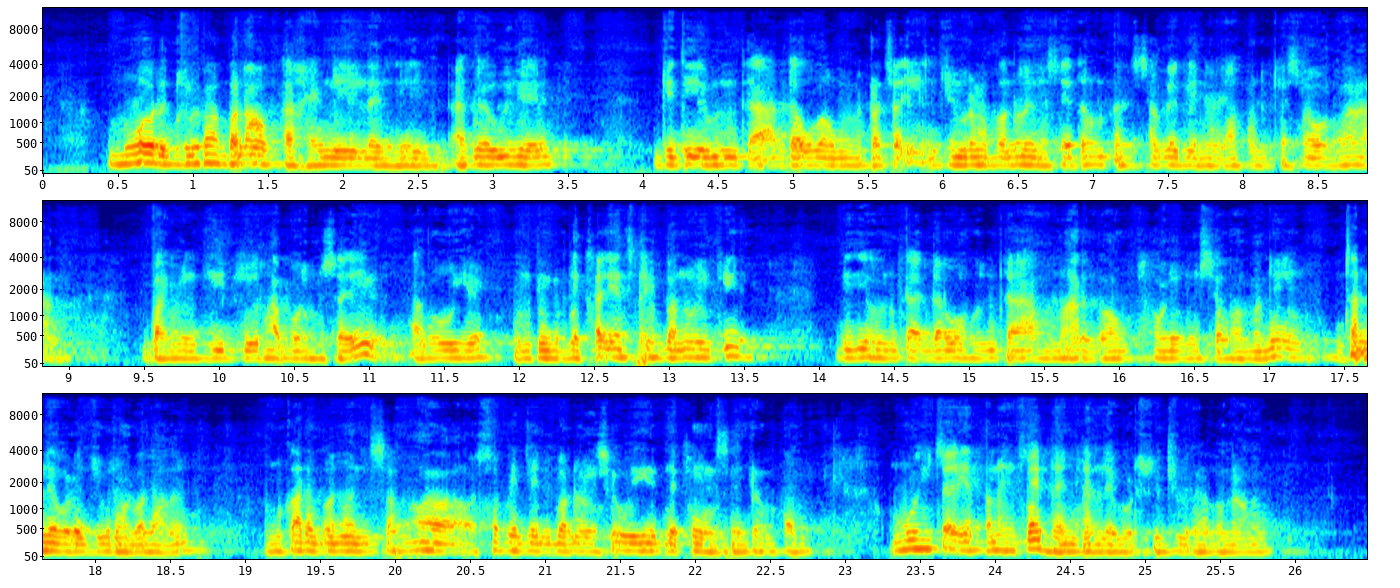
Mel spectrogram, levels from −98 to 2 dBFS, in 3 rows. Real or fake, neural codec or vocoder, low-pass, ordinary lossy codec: fake; codec, 24 kHz, 1.5 kbps, HILCodec; none; none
